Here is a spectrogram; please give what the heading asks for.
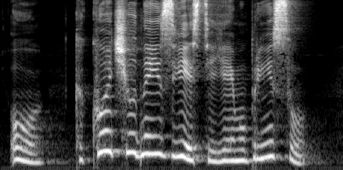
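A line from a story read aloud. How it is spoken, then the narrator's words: Delighted exclamation. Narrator (Russian): воскликнул он восторженно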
